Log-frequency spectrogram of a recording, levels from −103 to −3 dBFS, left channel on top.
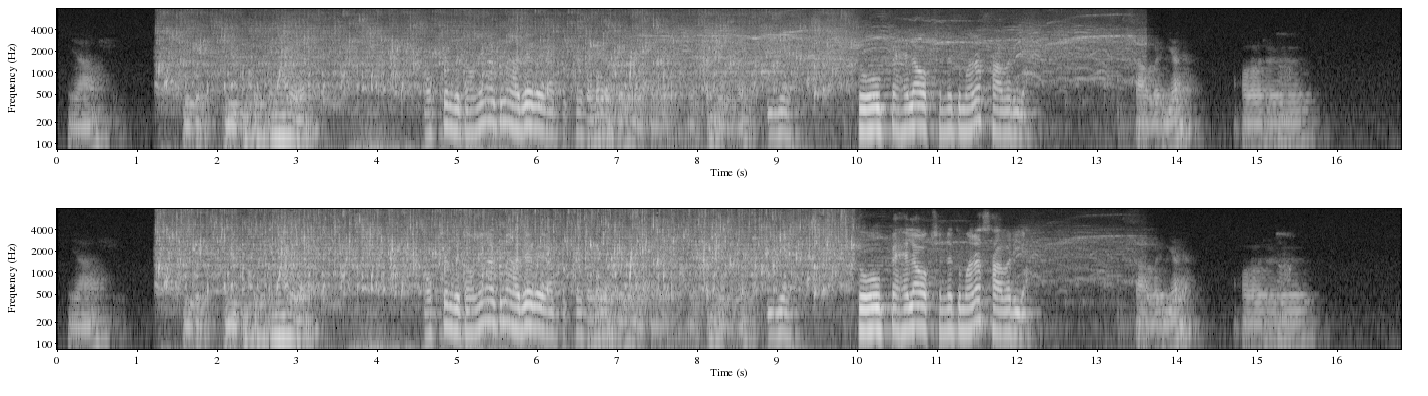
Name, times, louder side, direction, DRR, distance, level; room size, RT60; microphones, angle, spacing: voice 1, 0.1-0.5 1.6-3.2 6.6-8.6 13.5-14.1 14.8-15.6, equal, 30° left, 4 dB, 6.4 m, -35 dB
sound 1, 1.2-10.0, right 5 dB, 50° right, 3.2 m, -31 dB
sound 2, 3.2-12.5, equal, ahead, 2.9 m, -49 dB
voice 2, 4.6-6.6 8.9-9.2 10.0-12.2 15.2-15.4, right 2 dB, 70° right, 12 dB, 1.4 m, -26 dB
Crowd, 7.1-13.6, left 7 dB, 70° left, 1.5 m, -41 dB
23.5 x 16.0 x 3.5 m, 0.43 s
head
